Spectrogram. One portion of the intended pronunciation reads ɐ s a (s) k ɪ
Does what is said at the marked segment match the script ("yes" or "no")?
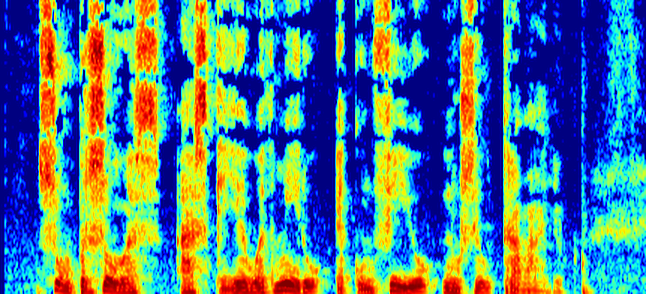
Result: yes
